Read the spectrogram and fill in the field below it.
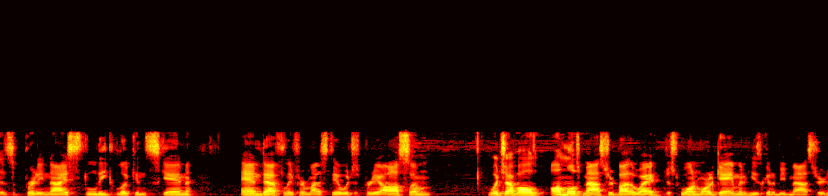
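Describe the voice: Racing along at a very fast pace, a man does a put-on character voice that is raspy, at a medium pitch with ordinary pitch variation.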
